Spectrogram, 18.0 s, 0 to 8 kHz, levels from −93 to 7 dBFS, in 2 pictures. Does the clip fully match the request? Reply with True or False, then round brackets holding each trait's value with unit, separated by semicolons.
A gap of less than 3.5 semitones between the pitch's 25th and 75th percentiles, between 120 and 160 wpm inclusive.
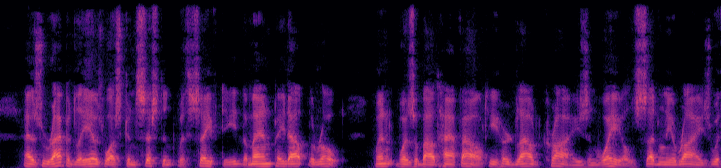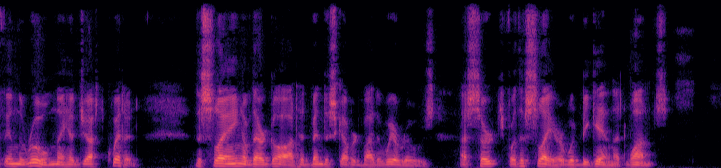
False (2.9 semitones; 180 wpm)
